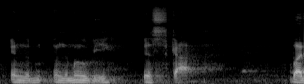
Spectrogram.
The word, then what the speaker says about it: Skat: And in Swedish, the word for treasure is skatt, S-K-A-T-T, and this character's name in the movie is Scott, but it's spelled S-K-A-T.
